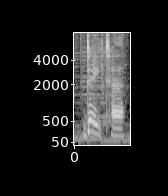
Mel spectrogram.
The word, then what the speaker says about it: data: 미국은 innovative 영국은 innovative 데이터 데이터라고 하시면 안 돼요 어떻게 할까요 강세를 살려서 데터 데이터라고 해야 됩니다 데이터라고 하지 말고 데이터 앞에 강세를 주시면서 data laboratory laboratory 실험실이라는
